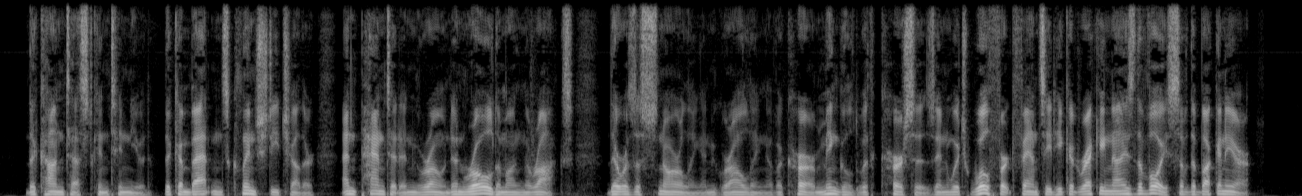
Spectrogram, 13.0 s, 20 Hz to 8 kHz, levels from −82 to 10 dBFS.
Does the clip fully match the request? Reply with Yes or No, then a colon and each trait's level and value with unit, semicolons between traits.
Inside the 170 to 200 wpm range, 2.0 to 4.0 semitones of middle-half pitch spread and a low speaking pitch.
Yes: average, 195 wpm; average, 3.3 semitones; low, 100 Hz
